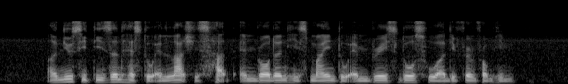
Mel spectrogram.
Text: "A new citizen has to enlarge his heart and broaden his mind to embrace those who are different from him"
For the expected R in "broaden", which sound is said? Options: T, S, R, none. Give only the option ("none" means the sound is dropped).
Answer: R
